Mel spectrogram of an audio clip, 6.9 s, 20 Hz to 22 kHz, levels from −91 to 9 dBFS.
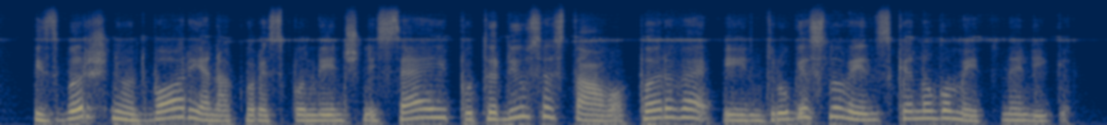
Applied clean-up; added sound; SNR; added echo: neural mask model RNNoise.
